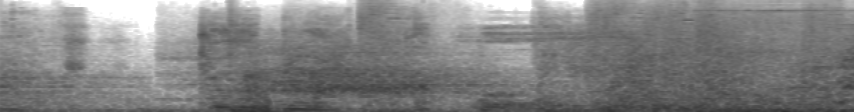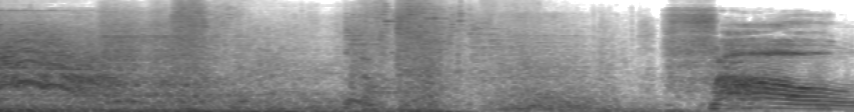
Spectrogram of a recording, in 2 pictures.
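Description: Spell effects and weapon blows clash and crackle in a game battle.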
